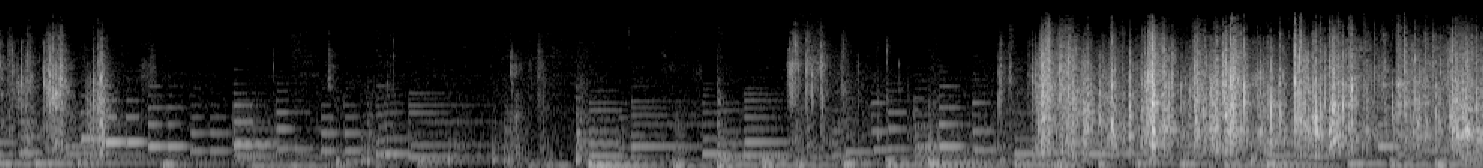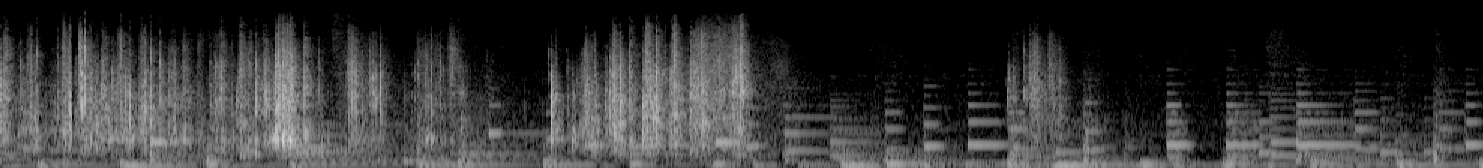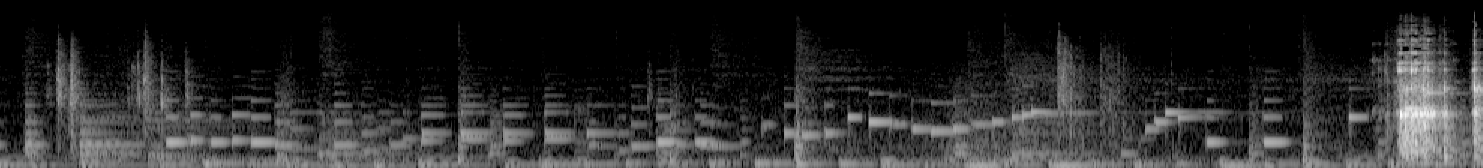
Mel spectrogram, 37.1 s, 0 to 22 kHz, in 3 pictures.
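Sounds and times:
baking parchment crinkling: 0.0s - 1.4s, 4.2s - 4.6s, 6.5s - 19.0s, 20.8s - 21.6s, 25.0s - 26.6s, 33.1s - 34.3s, 36.2s - 37.0s
gentle background music: 0.0s - 37.0s.

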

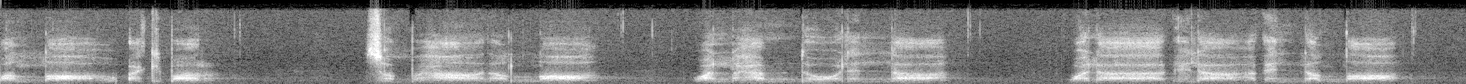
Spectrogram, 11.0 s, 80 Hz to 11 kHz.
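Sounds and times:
man whispering: 0.0s - 1.8s, 2.7s - 4.6s, 5.2s - 7.2s, 8.0s - 10.6s.

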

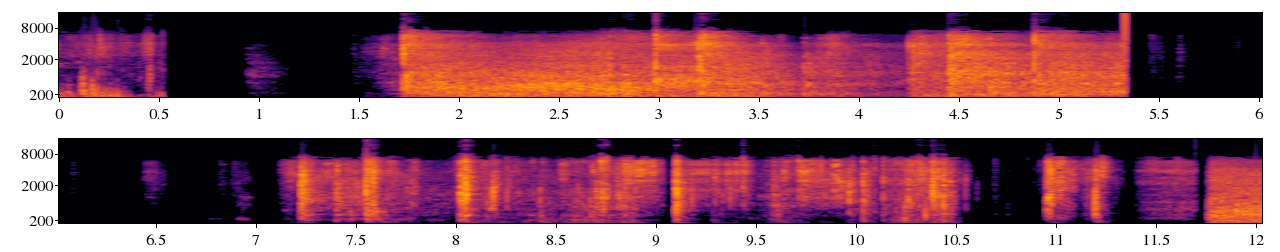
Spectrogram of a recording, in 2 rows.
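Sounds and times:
skateboard wheels rolling on wood: 1.6s - 5.4s, 7.2s - 12.0s
skateboard heavy thump: 1.7s - 5.4s.

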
